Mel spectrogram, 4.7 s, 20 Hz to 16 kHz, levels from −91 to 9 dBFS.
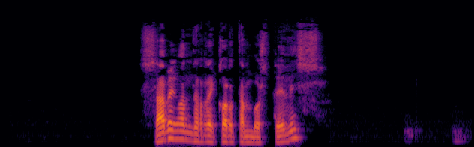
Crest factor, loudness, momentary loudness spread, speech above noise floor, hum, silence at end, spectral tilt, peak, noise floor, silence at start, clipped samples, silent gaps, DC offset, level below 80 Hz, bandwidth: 26 dB; -27 LUFS; 15 LU; 60 dB; none; 1.55 s; -5 dB/octave; -4 dBFS; -87 dBFS; 1.45 s; under 0.1%; none; under 0.1%; -72 dBFS; 10 kHz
